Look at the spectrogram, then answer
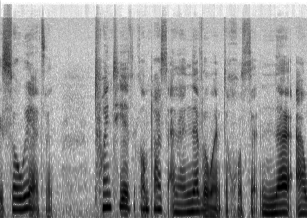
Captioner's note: hebrew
